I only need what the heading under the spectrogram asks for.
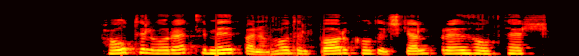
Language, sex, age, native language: Icelandic, female, 50-59, Icelandic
